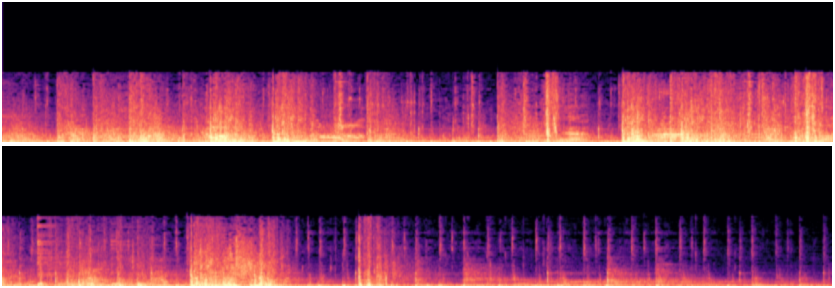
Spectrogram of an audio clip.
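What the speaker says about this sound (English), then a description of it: "Savage, man, this shotgun." Shotgun gunfire in the Red Dead Online video game, with repeated heavy booming blasts and crashing impacts over a dense, busy game soundscape, while someone talks across the shooting.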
